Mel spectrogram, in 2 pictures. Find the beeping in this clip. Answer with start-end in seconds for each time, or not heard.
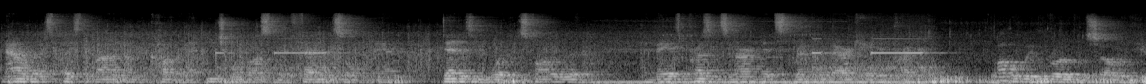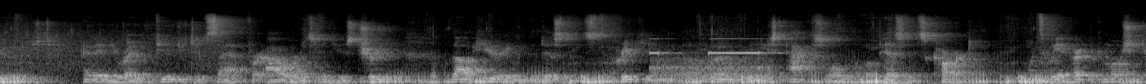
2.1-3.2, 8.1-9.3, 17.9-19.2.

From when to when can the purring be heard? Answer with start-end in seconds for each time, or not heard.
0.0-11.9, 14.2-22.8.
